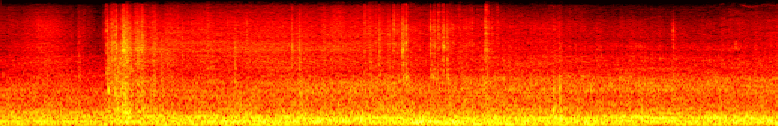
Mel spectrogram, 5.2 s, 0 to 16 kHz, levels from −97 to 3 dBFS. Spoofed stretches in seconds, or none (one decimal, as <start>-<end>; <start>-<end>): 0.0-0.7; 1.7-3.0; 3.7-4.8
